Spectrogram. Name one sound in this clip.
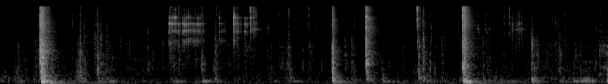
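Fingers tap and press on plastic keys.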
